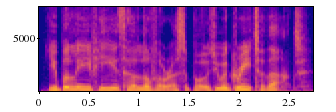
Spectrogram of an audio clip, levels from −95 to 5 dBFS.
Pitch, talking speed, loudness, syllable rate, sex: 175 Hz, 240 wpm, -20 LUFS, 6.9 syllables/s, female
